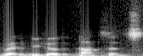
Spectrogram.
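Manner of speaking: ordinary talk, nothing marked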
